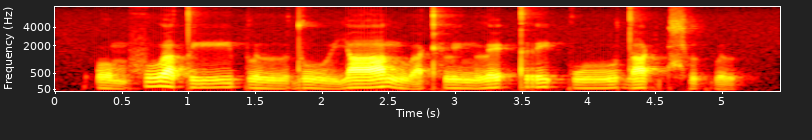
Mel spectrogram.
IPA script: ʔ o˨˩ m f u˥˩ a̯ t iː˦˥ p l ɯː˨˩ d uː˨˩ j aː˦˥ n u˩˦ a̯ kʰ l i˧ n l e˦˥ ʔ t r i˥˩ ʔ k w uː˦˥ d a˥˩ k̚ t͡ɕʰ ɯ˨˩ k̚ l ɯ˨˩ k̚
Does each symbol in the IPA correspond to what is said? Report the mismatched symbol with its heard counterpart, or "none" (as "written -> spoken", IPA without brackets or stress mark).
none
